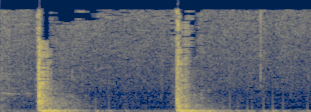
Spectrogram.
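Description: A shoe bangs twice on a table, two loud, heavy thuds about a second apart, with a low resonant boom after each hit and no voices.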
